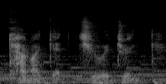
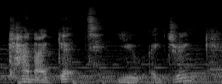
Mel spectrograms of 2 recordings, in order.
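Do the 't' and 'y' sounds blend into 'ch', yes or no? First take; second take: yes; no. First: The 't' and 'y' sounds blend into 'ch'. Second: The 't' and 'y' sounds stay separate.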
